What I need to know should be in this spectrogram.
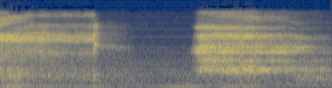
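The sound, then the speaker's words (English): Two big breaths, each a long airy rush of breathing, separated by a short quiet pause, fairly loud and with no voices. “Take another big breath.”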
